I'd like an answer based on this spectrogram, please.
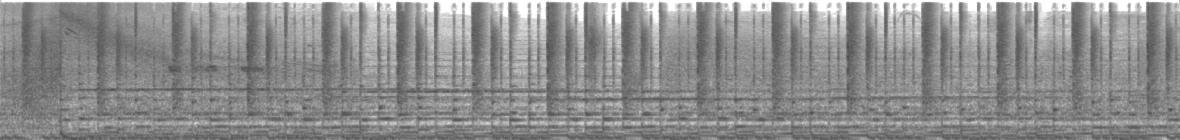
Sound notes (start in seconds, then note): none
